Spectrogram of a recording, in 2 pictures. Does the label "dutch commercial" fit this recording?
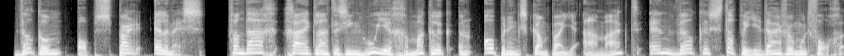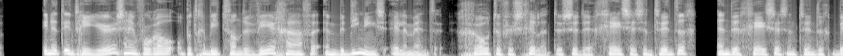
Yes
